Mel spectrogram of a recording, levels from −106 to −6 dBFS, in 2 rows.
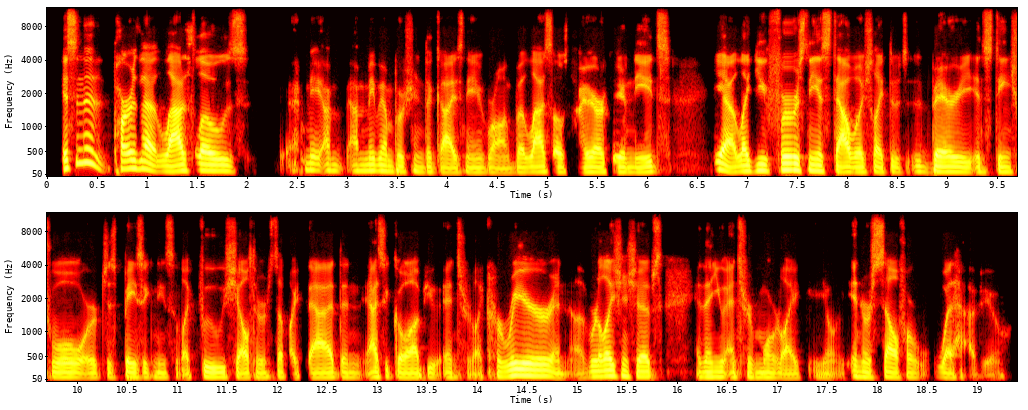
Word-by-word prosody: Isn't 270 - +3
it 235 - 0
part 155 0 +5
of 160 - 0
that 150 -8 +5
Laszlo's 115 +1 +4 0.4
I - - -13
mean, 135 -2 -3
I'm 120 -2 -6
I'm 115 +1 -5
maybe 120 0 0
I'm 110 -2 -1
pushing 100 0 -4
the 95 +1 -4
guy's 85 -2 -2
name 90 -1 -5
wrong, 85 -3 -5
but 90 0 -2
Laszlo's 100 0 0
hierarchy 95 0 +1
of 95 - -1
needs. 95 +2 -3 0.4
Yeah, - - +5
like 110 +4 +2
you 125 -1 +3
first 130 +1 +6
need 125 - +3
to 115 - +5
establish, 95 -3 +2
like, 95 -4 -1
those, 90 -5 -7
uh, 105 - -3
berry 100 0 +2
instinctual 95 0 -4
or 90 -2 -1
just - - -11
basic 90 0 -2
needs 85 -2 -8
of - - -12
like - - -8
food, 95 -1 -1
shelter 85 -1 -2
and 90 - -10
stuff 95 - -5
like - - -9
that, 85 0 0
then 90 -1 -7
as - - -2
you - - -7
go 85 -2 -1
up 85 - -2
you - - -5
enter, - - -9
like, - - -9
career 115 +2 +5
and, 85 -5 -5
uh, 80 +2 -12
relationships, 105 -1 +1 0.3
and 95 - -6
then 95 - 0
you 100 - -2
enter 90 0 -6
more, 90 0 -4
like, 75 0 -5
you - - -11
know, - - -11
inner 100 -4 -2
self 90 0 -1
or 90 -2 -5
what - - -4
have - - -12
you. - - -17
95 Hz, 225 wpm, -25 LUFS, 90-110 Hz, 0.4 s, first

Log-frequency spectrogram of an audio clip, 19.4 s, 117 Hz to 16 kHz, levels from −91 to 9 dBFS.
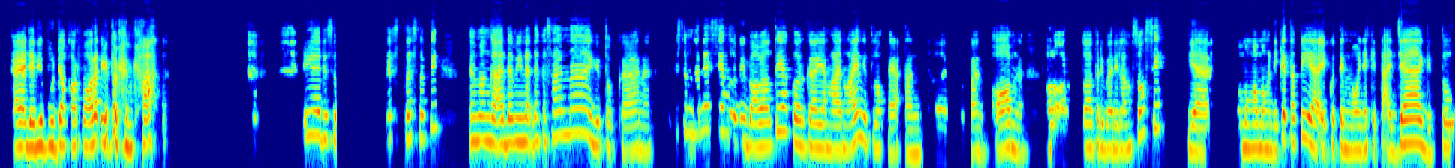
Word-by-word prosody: kayak 220 +1 +7
jadi 220 +1 +6
budak 230 0 +4
corporate 230 +3 +4
gitu - - +1
kan, 230 -2 +3
Kak. 245 +2 +3 2.0
Iya 315 - -3
di - - 0
seb 270 - -2 0.6
tes-tes 275 +1 -4
tapi, 275 +7 -3 0.5
emang 265 +1 0
gak 235 - +4
ada 250 +1 +3
minatnya 255 0 +1
ke 270 - -5
sana 310 +2 -4 0.3
gitu 230 -1 -3 0.2
kan, 195 +1 -5
nah, 195 - -11 0.4
sebenarnya 335 +1 -5
sih - - -7
yang 335 - -10
lebih 255 -1 -1
bawel 225 0 +2
tuh - - -4
ya - - +1
keluarga 235 -4 +1
yang 210 0 -2
lain-lain 205 +6 0
gitu 255 - -12
loh, 210 - -8
kayak 185 0 -3
tante 180 - -9 0.2
gitu - - -30
kan, 195 +1 -5 0.2
om. 210 +2 +4
Nah 190 -1 -12 0.3
kalau 210 0 -2
orang 215 0 -10
tua 220 0 -1
pribadi 210 -3 -1
langsung 225 +10 -1
sih 410 -4 -1 0.4
ya 200 - +5 0.5
ngomong-ngomong 215 -1 0
dikit 265 +8 +5
tapi 250 +4 -2
ya 230 - +4
ikutin 225 0 -3
maunya 205 0 -2
kita - - -7
aja 190 +6 +5 0.3
gitu. 185 +5 -8
230 Hz, 170 wpm, -20 LUFS, 210-265 Hz, 2.0 s, kayak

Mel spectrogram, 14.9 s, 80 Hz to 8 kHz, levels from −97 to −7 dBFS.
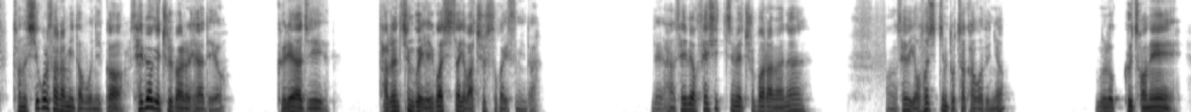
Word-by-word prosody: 저는 115 -1 -1
시골 195 - +5
사람이다 120 - +1
보니까 85 -1 -2
새벽에 185 +1 +6
출발을 105 - +1
해야 90 -2 -1
돼요. 75 -2 -8 0.6
그래야지 100 -5 +2 0.6
다른 130 +1 +1
친구의 125 -3 +2
일과 110 +5 +3
시작에 - - 0
맞출 - - -2
수가 - - -5
있습니다. 75 -3 -10 1.4
네 80 - -12
한 100 +3 -7
새벽 150 +5 0
3 165 - -1
시쯤에 135 -7 -3
출발하면은 120 +2 -2 1.0
어 85 -2 -13
새벽 145 -5 -2
6 100 - -1
시쯤 150 -5 -3
도착하거든요. 90 -4 -5 1.1
물론 110 0 -2
그전에 110 -4 +1
110 Hz, 285 characters per minute, -23 LUFS, 100-135 Hz, 1.4 s, 새벽에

